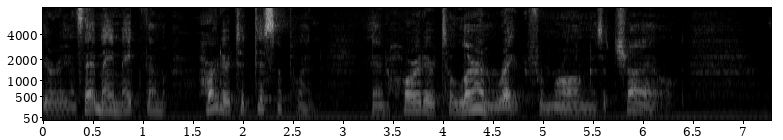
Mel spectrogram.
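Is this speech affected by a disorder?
No.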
